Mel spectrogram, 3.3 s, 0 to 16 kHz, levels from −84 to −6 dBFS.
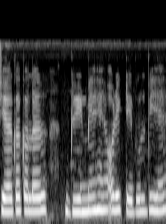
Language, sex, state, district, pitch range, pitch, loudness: Hindi, female, Assam, Sonitpur, 215-235 Hz, 225 Hz, -14 LUFS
